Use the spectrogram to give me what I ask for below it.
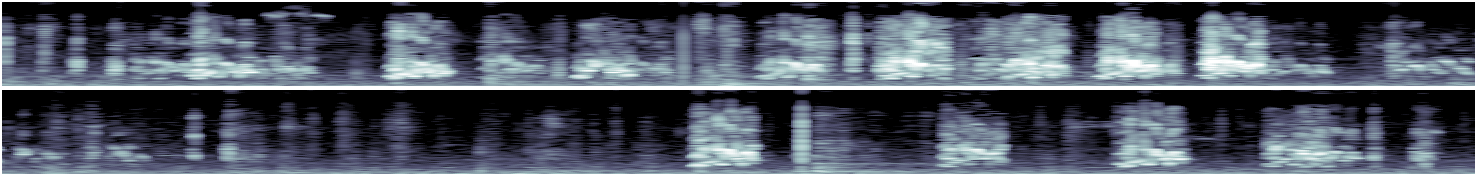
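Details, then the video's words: Budgerigar chatter played to rouse birds and encourage hens to breed: lively clusters of raspy, squeaky warbling notes in uneven bursts, pausing midway before resuming. "أجمل صوت لتهييج طيور البادجي ناار وتحفيز الإناث البادجي على التزاوج"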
